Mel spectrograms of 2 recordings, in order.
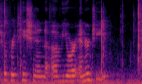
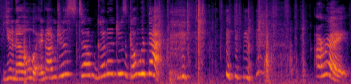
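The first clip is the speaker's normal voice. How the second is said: high, louder giggly rambling; giddy higher laughing talk; flustered laughing; 7 semitones higher, 6 dB louder than usual. Real, not acted. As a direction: laugh through the excuse. Laughing flustered about card.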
